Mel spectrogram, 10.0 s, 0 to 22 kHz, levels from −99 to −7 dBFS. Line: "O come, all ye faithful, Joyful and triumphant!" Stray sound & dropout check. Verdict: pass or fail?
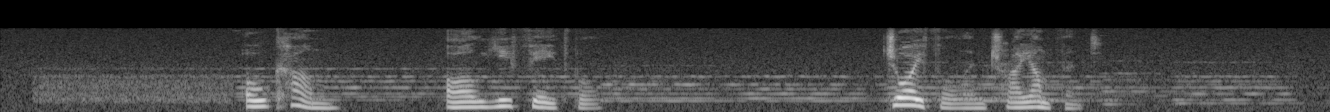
pass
